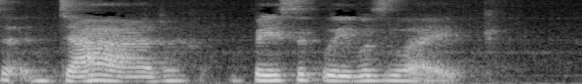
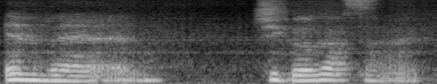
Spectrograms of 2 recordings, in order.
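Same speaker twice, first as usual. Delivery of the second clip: usual speaking voice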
